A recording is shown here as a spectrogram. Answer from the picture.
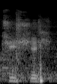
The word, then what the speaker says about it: Taoiseach: The Irish word then is pronounced Taoiseach, ça pas marché, mais...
